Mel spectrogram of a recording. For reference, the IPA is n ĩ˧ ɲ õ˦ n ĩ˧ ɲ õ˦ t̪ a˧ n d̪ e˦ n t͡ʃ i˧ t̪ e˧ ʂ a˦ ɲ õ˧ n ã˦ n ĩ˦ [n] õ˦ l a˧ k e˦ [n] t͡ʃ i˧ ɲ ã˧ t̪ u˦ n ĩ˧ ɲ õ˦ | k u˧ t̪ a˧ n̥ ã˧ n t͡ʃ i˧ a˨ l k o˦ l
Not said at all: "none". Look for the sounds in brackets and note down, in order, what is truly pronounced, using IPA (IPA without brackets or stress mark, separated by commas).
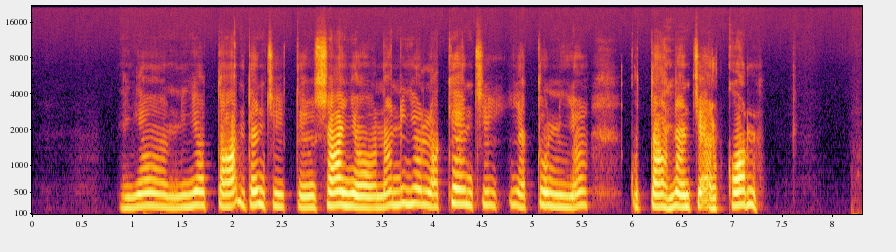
ɲ, n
